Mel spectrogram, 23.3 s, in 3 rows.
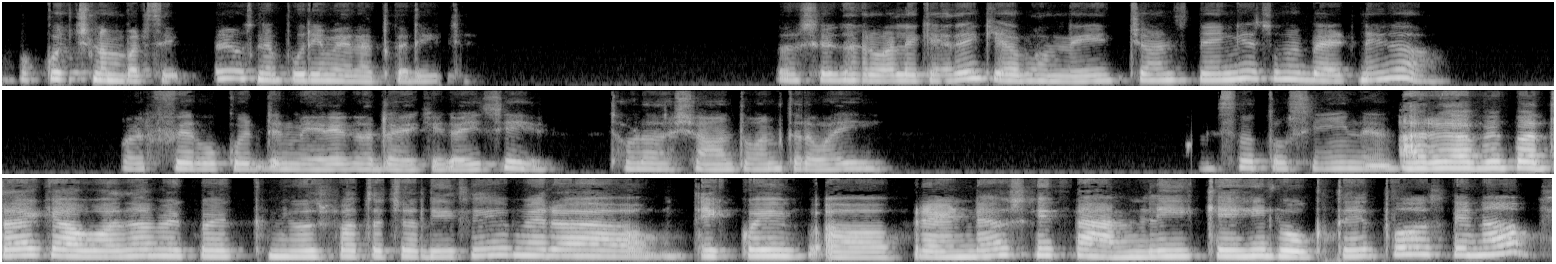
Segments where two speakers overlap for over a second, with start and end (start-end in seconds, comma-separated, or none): none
